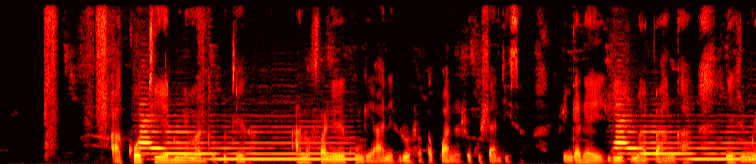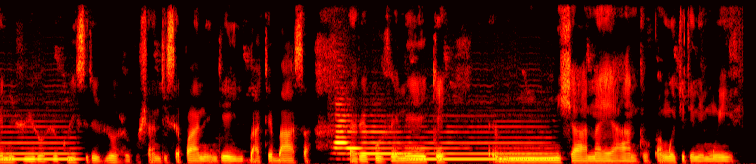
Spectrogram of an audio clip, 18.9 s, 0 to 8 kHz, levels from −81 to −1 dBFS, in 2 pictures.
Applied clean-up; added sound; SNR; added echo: none; Wind instrument, woodwind instrument; 0 dB; none.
